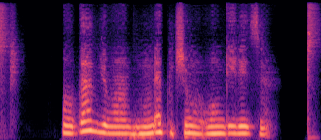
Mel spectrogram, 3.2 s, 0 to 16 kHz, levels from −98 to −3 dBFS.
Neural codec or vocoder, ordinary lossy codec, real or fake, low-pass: codec, 44.1 kHz, 0.9 kbps, DAC; none; fake; 14.4 kHz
